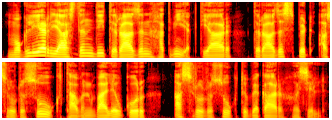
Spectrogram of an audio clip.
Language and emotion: Kashmiri, neutral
